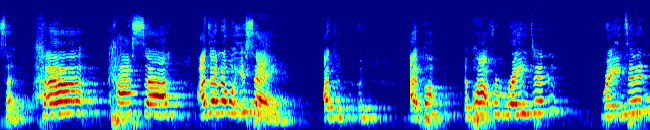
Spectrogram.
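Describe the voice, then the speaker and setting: In a room with audible echo, a woman with an extremely high, bright and sharp voice projects it loudly, speaking very slowly with lively intonation and long, frequent pauses. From England. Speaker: comedian. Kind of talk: stand-up; livestream chat. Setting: livestream. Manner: animated.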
